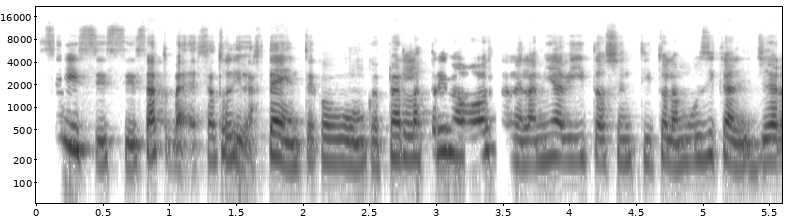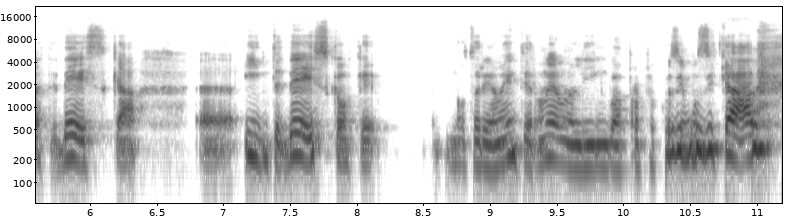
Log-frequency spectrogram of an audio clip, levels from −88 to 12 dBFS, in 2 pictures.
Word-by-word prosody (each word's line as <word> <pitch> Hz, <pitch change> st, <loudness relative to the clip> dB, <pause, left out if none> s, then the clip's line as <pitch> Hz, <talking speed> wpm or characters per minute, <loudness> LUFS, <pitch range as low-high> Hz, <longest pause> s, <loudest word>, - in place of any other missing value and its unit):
Sì, 325 Hz, -7 st, +4 dB
sì, 290 Hz, +6 st, -4 dB
sì, 350 Hz, -1 st, -8 dB
è -, -, +2 dB
stato 320 Hz, 0 st, +2 dB
beh, 340 Hz, 0 st, 0 dB
è -, -, -4 dB
stato 310 Hz, -3 st, -4 dB
divertente, 330 Hz, -1 st, +2 dB
comunque, 180 Hz, -2 st, -2 dB
per 210 Hz, 0 st, +3 dB
la 215 Hz, +1 st, +1 dB
prima 240 Hz, +1 st, 0 dB
volta 225 Hz, +6 st, +1 dB
nella 180 Hz, -1 st, -1 dB
mia 210 Hz, +3 st, 0 dB
vita, 195 Hz, 0 st, -4 dB
ho -, -, -1 dB
sentito 190 Hz, +1 st, -7 dB
la 180 Hz, -, +1 dB
musica 205 Hz, +5 st, -1 dB
leggera 185 Hz, +3 st, 0 dB
tedesca, 210 Hz, -, -1 dB, 0.4 s
ehm, 335 Hz, 0 st, -6 dB
in 225 Hz, -6 st, -2 dB
tedesco, 220 Hz, -3 st, 0 dB
che, -, -, -8 dB, 0.3 s
n 285 Hz, -, -22 dB
notoriamente, 175 Hz, +5 st, -2 dB
non -, -, -5 dB
è 210 Hz, -, +3 dB
una 325 Hz, -, -1 dB
lingua, 320 Hz, 0 st, +1 dB
proprio, 170 Hz, +1 st, -11 dB
così 250 Hz, +8 st, +1 dB
musicale. 280 Hz, +1 st, +7 dB
220 Hz, 195 wpm, -22 LUFS, 190-315 Hz, 0.4 s, musicale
